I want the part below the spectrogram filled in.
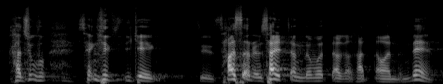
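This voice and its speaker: A man from South Korea preaching an emphatic sermon as a pastor, telling stories and swinging between loud and quiet. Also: high-pitched, big-room sound. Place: church.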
